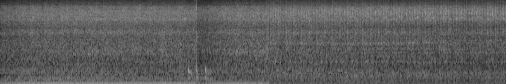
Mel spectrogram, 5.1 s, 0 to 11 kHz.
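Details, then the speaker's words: BMW E39 with M52 engine, hood open, idle then revved: fast, loud clattery ticking from worn hydraulic lifters; oil pressure light goes out after three seconds, and low oil pressure could also cause ticking. "капот открыт то есть и какой звук очень сильно стучат гидрики попробую дать газу ужасно сильный звук"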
